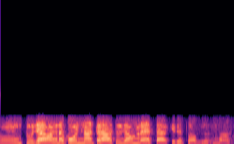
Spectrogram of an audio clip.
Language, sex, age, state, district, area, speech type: Goan Konkani, female, 18-30, Goa, Murmgao, urban, conversation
